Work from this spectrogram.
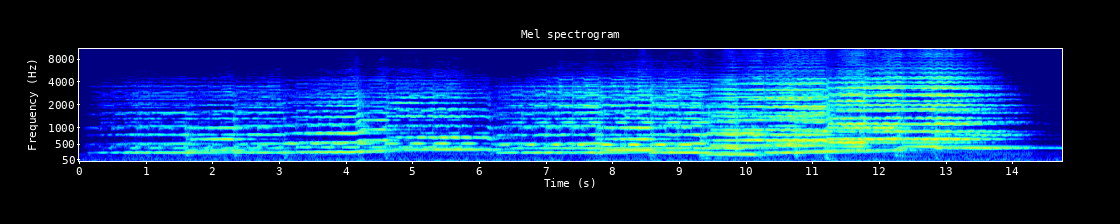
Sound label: String Quartet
